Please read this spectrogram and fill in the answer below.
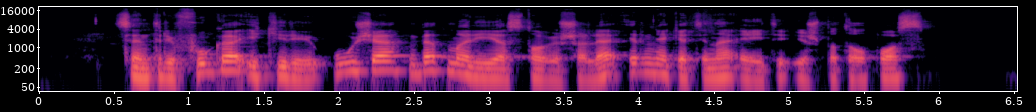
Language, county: Lithuanian, Kaunas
